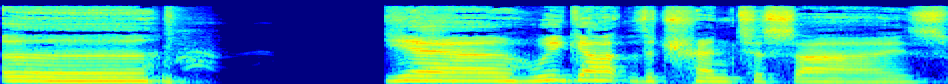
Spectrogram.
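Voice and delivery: drawling delivery. Retelling how a woman answered the speaker's question, in a slow drawl. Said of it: "like just slow, like a drawl".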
